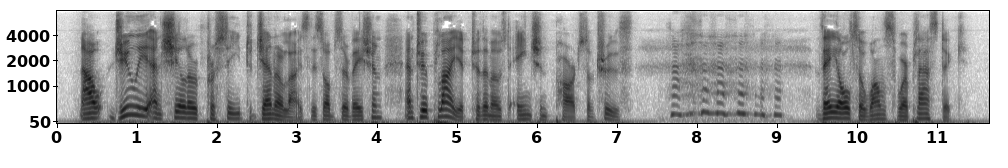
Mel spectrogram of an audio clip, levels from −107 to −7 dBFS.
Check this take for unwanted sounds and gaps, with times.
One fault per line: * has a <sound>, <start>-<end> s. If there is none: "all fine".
* has a laugh, 7.6-9.2 s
